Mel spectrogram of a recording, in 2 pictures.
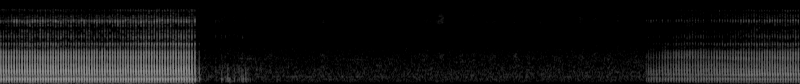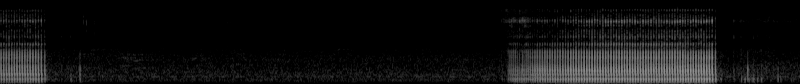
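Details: Dog sound asleep, snoring: three loud, rough, rattling breaths about six seconds apart, with quiet pauses between them.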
